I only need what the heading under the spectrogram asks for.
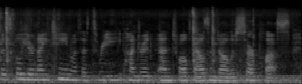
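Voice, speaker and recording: Noticeable background noise and audible room echo around a woman's medium-pitched voice. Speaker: accounting director. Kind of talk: presentation. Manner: fast.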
